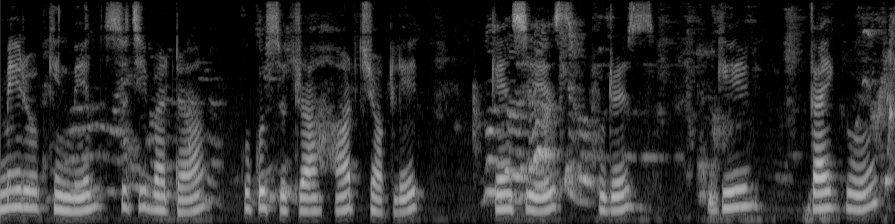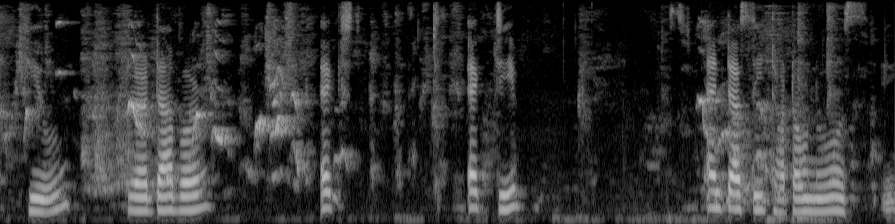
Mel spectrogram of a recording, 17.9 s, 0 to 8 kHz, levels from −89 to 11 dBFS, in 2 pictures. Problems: constant background noise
